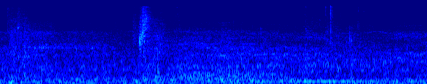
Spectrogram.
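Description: Faint outdoor background noise with a couple of soft clicks and a faint low hum.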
